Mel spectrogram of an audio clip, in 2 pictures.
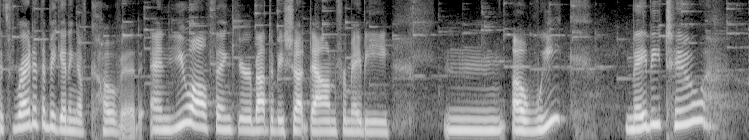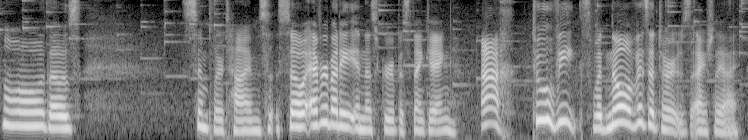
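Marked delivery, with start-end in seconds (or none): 12.3-14.4 fake German accent, higher. The speaker voices a group's inner monologue in a bad German accent. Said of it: "I suck at doing a German accent".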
